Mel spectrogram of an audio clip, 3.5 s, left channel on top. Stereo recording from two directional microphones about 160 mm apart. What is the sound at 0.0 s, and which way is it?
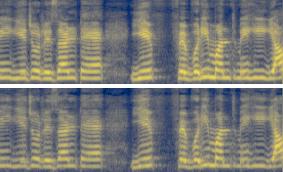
A woman's voice, 20° left (ahead or behind).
